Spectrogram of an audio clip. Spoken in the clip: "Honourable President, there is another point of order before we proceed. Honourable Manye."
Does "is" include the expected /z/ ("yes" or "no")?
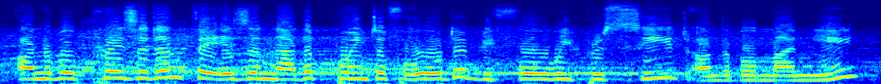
yes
